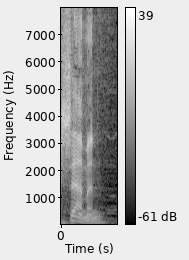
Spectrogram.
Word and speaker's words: Salmon: Sophie Salmon, spelled like salmon, but she says salmon.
